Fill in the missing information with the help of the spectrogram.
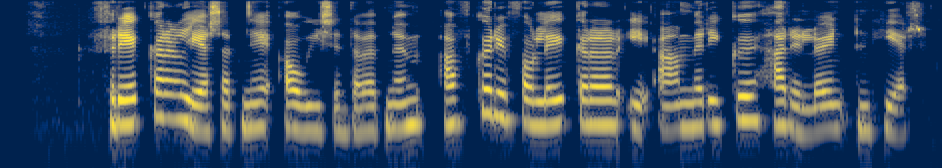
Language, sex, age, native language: Icelandic, female, 18-19, Icelandic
